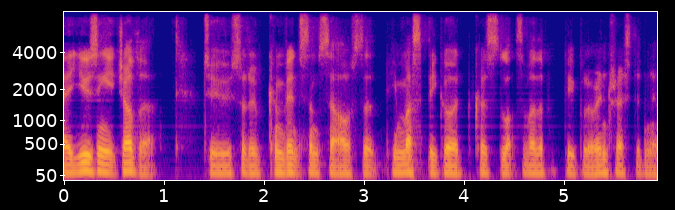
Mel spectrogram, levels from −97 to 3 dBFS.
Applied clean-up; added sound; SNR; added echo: neural mask model DeepFilterNet 3.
